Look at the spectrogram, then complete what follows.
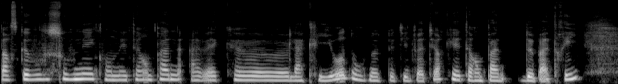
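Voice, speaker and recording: With a dark, mellow, somewhat breathy tone, a woman speaks at a moderate pace with ordinary pitch variation in a dry, close sound with no echo over a quiet background. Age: 40s. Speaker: budgeting vlogger. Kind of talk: casual vlog talk. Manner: hesitant, many filler sounds.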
